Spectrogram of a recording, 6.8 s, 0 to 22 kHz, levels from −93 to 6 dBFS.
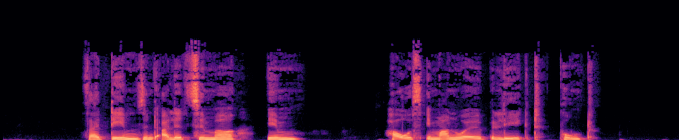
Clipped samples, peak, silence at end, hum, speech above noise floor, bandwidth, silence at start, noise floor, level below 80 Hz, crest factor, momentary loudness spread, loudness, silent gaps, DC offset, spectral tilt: under 0.1%; -2 dBFS; 0.9 s; none; 62 dB; 14.5 kHz; 0.85 s; -77 dBFS; -48 dBFS; 16 dB; 9 LU; -16 LUFS; none; under 0.1%; -5.5 dB/octave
